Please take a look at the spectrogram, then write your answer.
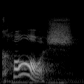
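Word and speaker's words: cáis: say cheese and irish it's actually not too different from the german it's kosh hang on do you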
